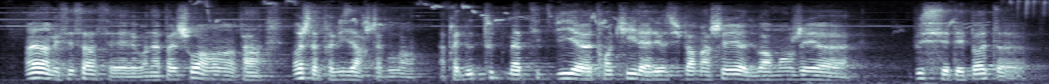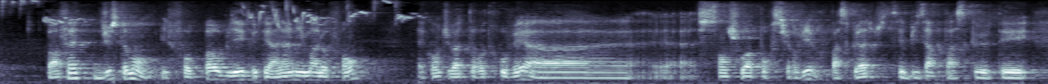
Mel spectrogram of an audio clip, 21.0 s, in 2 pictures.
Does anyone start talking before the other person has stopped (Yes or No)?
No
